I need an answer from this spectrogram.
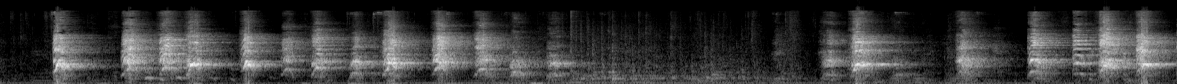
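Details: Red Doberman Pinscher puppy, nine weeks old, confronting a 2-litre bottle with rapid, shrill yapping barks, almost continuous at first, then a brief lull and renewed strings of barks.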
